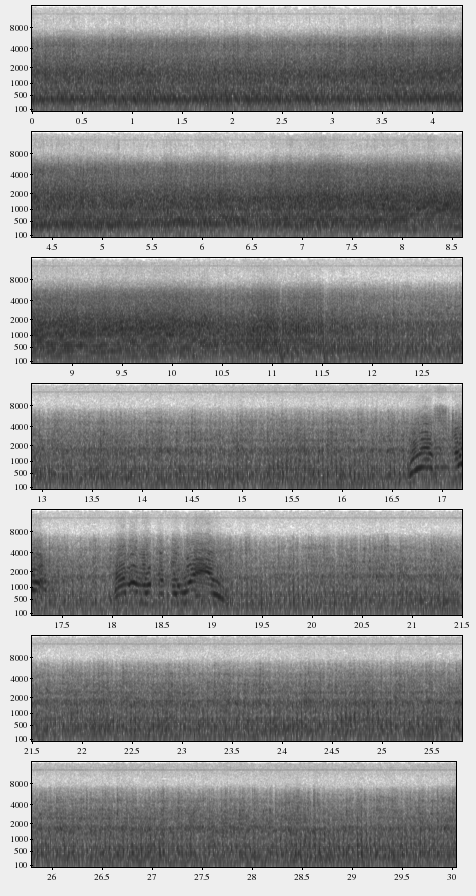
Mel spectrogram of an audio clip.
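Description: Piston engines of a twin-engine propeller transport plane running loud at high power. The note wavers and sweeps for several seconds, then settles into a steady drone. The heavily loaded plane is bogged in soft ground and cannot get moving.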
